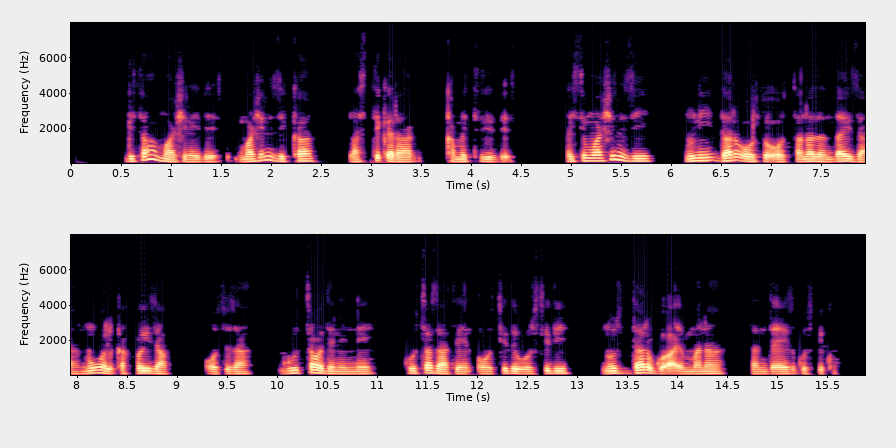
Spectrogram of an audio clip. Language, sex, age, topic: Gamo, female, 25-35, government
